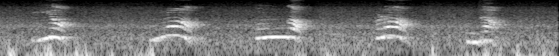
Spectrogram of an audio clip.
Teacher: जो ये जो 5 वर्ण हैं इन्हें अनुनासिक भी कहा जाता है, क्योंकि इन्हें नाक की सहायता से बोला जाता है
